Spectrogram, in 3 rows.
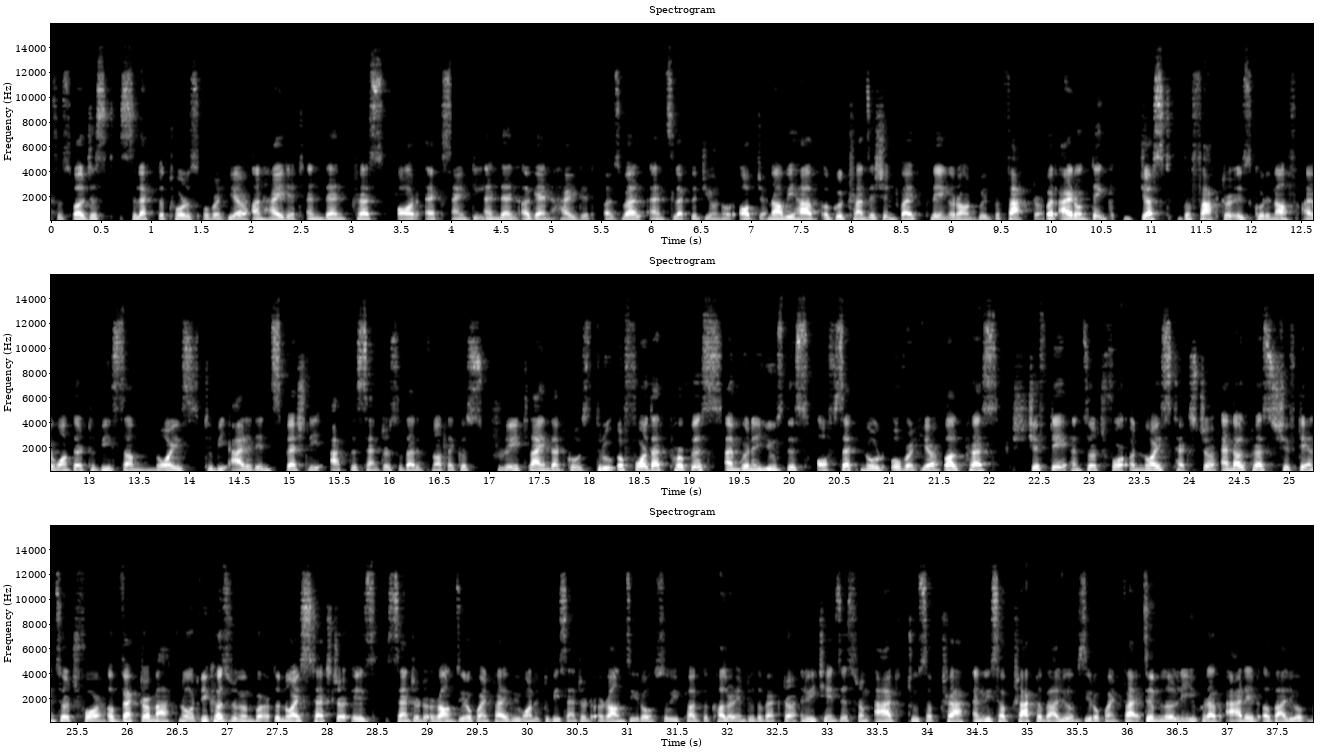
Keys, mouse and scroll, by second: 0.1 ctrl+z, 0.8 click, 1.9 click, 3.7 r, 3.8 x, 5.1 click, 5.5 click, 6.2 click, 7.1-8.1 scroll down 2, 8.1-8.4 scroll up 2, 8.5 middle click, 9.1-18.1 drag, 18.2 click, 19.3 middle click, 20.7 click, 21.7 click, 22.1 middle click, 22.6 shift+a, 28.0 middle click, 28.8-29.3 drag, 29.5-30.3 scroll up 1, 30.3 click, 32.6-34.4 drag, 35.0-36.6 shift+drag.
